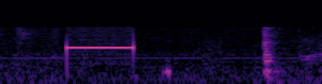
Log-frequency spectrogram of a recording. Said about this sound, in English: Hello, we are not available now. Please leave your name and phone number after the beep. We will return your call.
